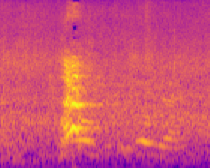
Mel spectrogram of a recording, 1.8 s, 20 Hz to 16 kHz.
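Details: Djip, a Korthals Griffon dam with her litter on day 56, gives one short, sharp, harmonic-rich bark followed by a softer low sound, with quiet talk nearby.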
